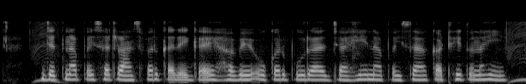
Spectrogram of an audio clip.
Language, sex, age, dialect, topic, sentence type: Chhattisgarhi, female, 18-24, Northern/Bhandar, banking, question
